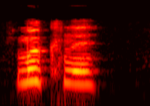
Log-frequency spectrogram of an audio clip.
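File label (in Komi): "мыкны", Komi, female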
